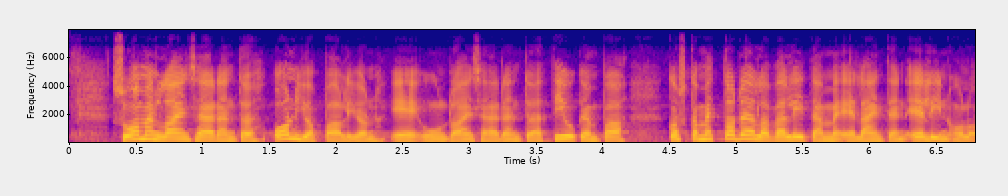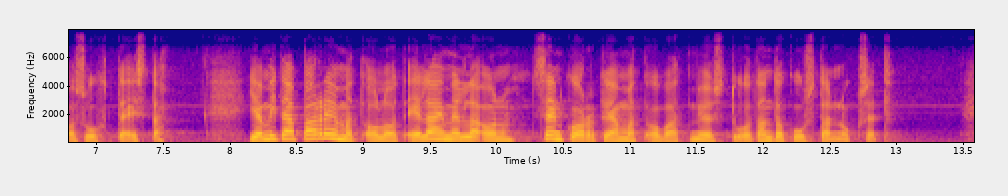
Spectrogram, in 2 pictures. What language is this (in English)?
Finnish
